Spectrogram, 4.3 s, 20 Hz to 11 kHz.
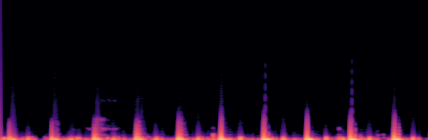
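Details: Full heart auscultation through a stethoscope of a female while smoking a cigarette: fast, regular heartbeat of about 140 beats a minute with clear paired low thumps; heart sounds.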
